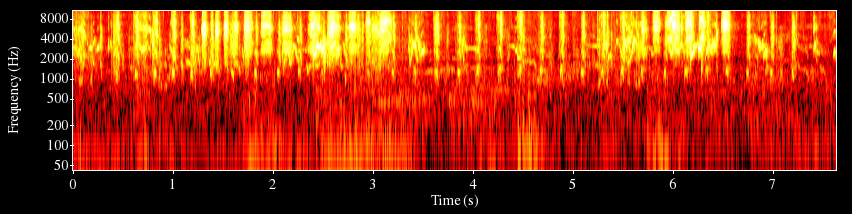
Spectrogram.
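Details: Loud, rapid squawky chirps from a group of budgies in an aviary, about three notes a second, overlapping into a continuous harsh chatter.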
